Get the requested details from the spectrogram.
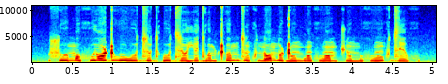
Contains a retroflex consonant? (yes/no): yes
